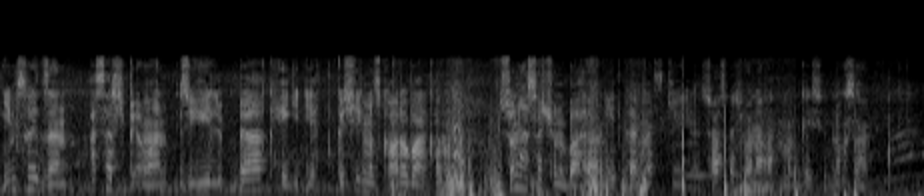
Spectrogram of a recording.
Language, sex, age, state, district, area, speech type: Kashmiri, male, 45-60, Jammu and Kashmir, Srinagar, urban, spontaneous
